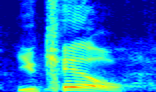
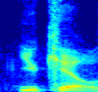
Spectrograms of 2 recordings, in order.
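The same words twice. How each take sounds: First: It is said boldly, with strong force. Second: It is said weakly, with little force.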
